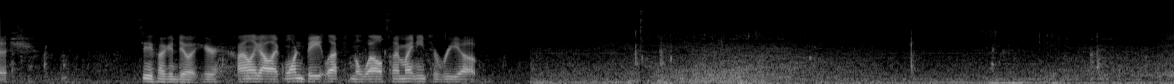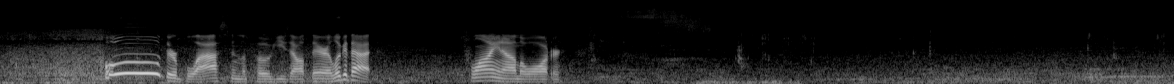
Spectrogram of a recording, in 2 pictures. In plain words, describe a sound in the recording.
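Small waves lap and splash gently on open water.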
